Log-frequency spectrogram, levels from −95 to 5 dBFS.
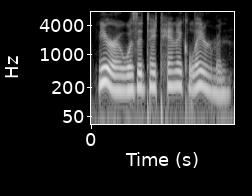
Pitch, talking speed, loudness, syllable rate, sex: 195 Hz, 165 wpm, -18 LUFS, 6.2 syllables/s, female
